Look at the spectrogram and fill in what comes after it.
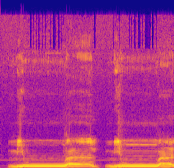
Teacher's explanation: تعالى من والال تكون هيئه الشفتين مضمومه كقوله من من وال نضم الشفتين عند ادغام عند الواو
